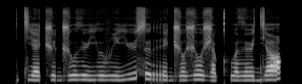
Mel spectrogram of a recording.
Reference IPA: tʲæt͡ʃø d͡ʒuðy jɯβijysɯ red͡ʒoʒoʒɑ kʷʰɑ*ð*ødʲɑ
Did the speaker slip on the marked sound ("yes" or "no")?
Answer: no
